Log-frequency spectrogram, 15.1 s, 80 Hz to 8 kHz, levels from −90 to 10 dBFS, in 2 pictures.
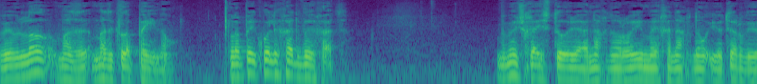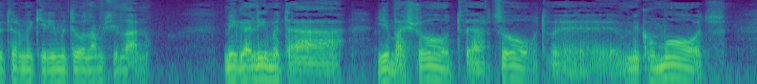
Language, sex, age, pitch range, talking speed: Hebrew, male, 50-69, 95-115 Hz, 110 wpm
